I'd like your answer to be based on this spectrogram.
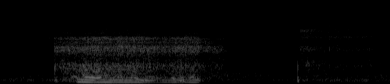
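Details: Dog snoring: a long, buzzing snore, then the start of another breath in a quiet room.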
